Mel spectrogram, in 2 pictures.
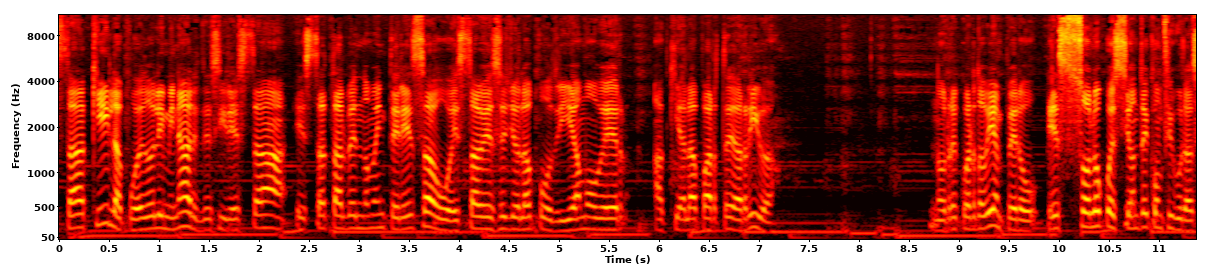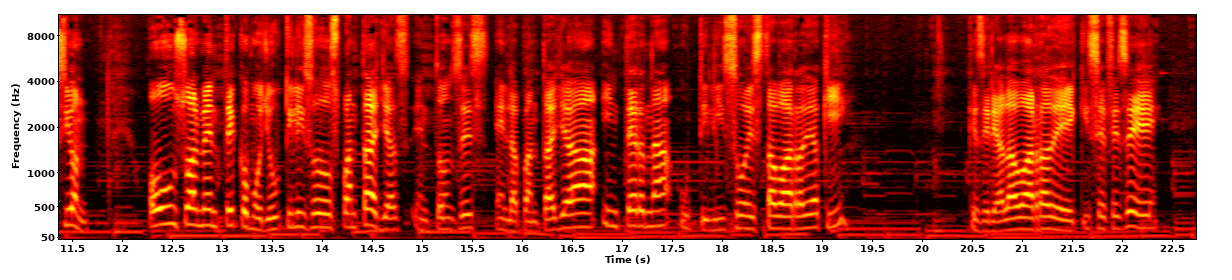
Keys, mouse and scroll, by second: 4.7-8.1 drag, 11.0 click, 18.4 click, 19.0 click.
